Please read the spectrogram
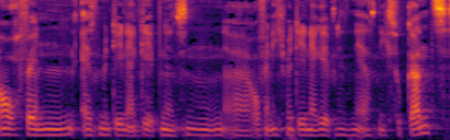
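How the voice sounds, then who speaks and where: A woman speaks at a moderate pace with a very deep, low pitch and a dark, mellow tone. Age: 50s. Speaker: project controller. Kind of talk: interview.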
